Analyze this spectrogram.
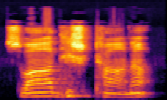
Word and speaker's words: Swadhisthana: Swadhisthana. So dhi is Mahaprana. That's why more energy is used.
